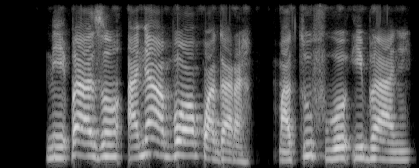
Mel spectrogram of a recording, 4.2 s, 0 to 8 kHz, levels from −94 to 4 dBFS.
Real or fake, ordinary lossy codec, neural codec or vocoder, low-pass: fake; none; vocoder, 44.1 kHz, 128 mel bands every 256 samples, BigVGAN v2; 7.2 kHz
